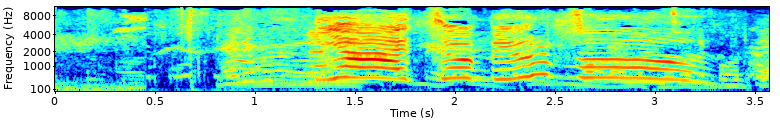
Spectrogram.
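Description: A young child shouts excitedly nearby.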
